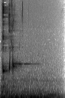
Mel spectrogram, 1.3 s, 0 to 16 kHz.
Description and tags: water drop 2
a water drop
